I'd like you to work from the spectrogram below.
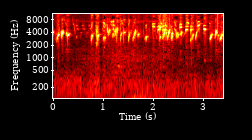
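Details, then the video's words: European goldfinches give their mating and readiness calls as a group chatter to stir males: a few clear chirps, a short lull, then a dense, sparkling twitter of quick high notes. "بتبتة الحسون تحفيز الحسون على التغريد والهيجان علاج صمت الحسون goldfinch stimulation"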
